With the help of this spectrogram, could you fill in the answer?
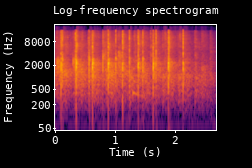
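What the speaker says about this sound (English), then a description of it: "Let's give her a round of applause." A small group gives a round of applause in an indoor business talk setting: a steady patter of fairly sparse, moderately faint claps that carries on throughout.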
